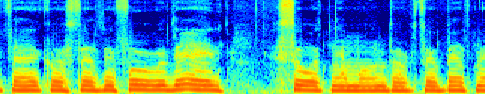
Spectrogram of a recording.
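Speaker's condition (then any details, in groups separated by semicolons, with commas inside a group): ALS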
